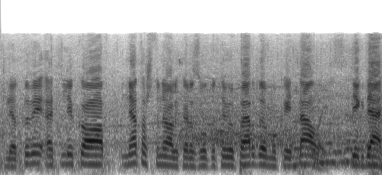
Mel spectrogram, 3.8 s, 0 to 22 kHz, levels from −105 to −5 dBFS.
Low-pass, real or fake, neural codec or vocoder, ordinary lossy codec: 10.8 kHz; real; none; AAC, 64 kbps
